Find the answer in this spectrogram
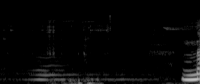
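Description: A flying insect buzzing close to the microphone: a faint, steady hum that swells about half a second in and fades away over the next second.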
